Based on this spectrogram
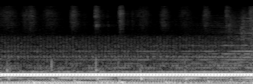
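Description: A telephone tone sounds as a call is placed, one steady, even pitched tone held for about two seconds before cutting off.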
